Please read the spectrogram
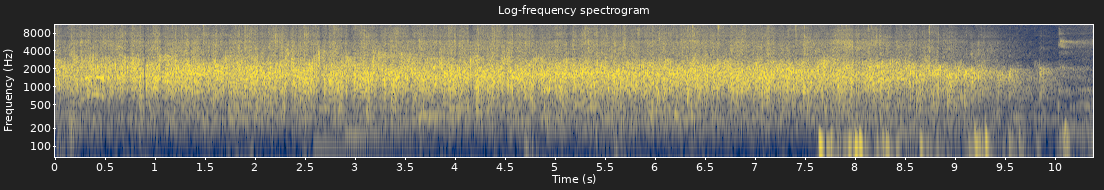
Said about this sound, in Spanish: Le damos un aplauso a nuestros pastores.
